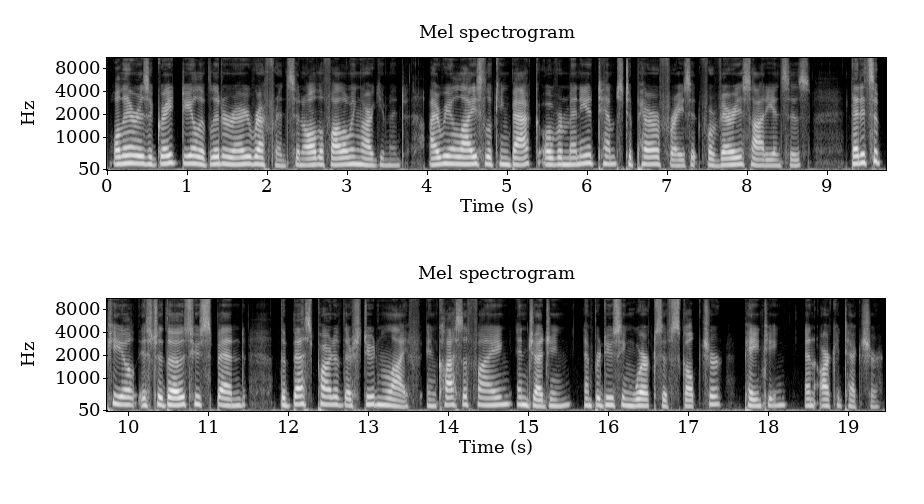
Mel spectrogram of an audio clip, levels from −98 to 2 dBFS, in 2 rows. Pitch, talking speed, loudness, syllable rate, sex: 200 Hz, 165 wpm, -18 LUFS, 5.4 syllables/s, female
